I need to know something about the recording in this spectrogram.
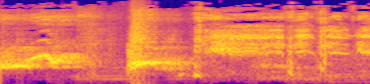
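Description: Yorkshire terrier barking: two sharp barks about a second apart.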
